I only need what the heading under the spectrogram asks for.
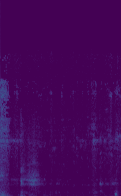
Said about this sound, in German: ich viertel die jetzt, also der Länge nach und dann schneide ich hier so vier Millimeter breite Scheibchen runter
